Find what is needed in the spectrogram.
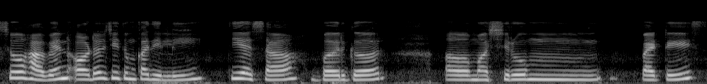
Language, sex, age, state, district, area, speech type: Goan Konkani, female, 30-45, Goa, Ponda, rural, spontaneous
